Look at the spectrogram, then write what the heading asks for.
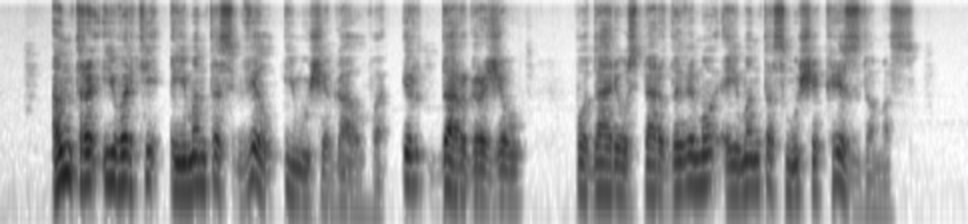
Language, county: Lithuanian, Vilnius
